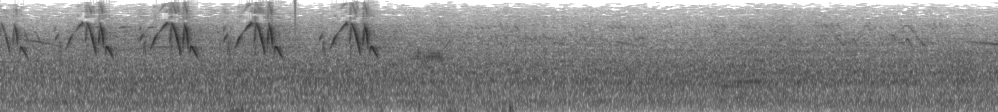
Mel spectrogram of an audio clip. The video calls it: Ashy Prinia bird Call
